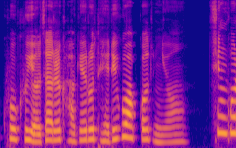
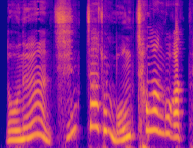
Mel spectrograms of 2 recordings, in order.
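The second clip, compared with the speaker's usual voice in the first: higher-pitched, scornful put-down; contemptuous husband; 5 semitones higher than usual. A narrator's reading. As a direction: look down on your wife as hopeless. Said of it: "저를 한심하게 보더라고요". (한심하다는 듯 깔보는 말투)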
